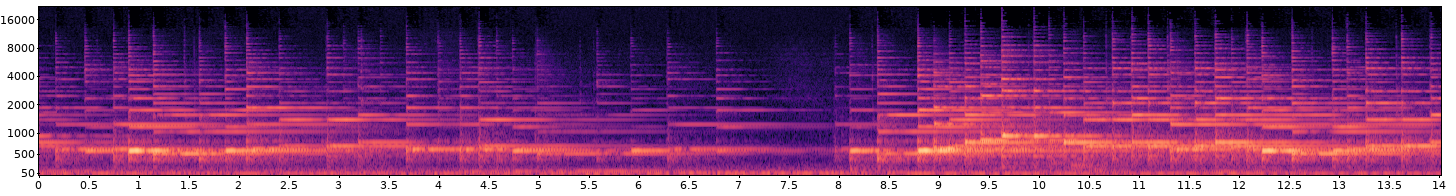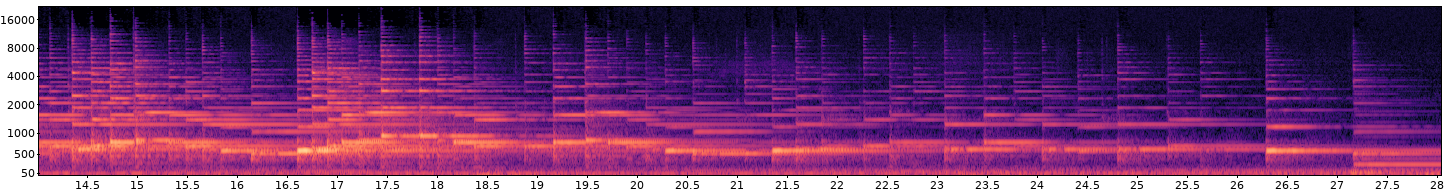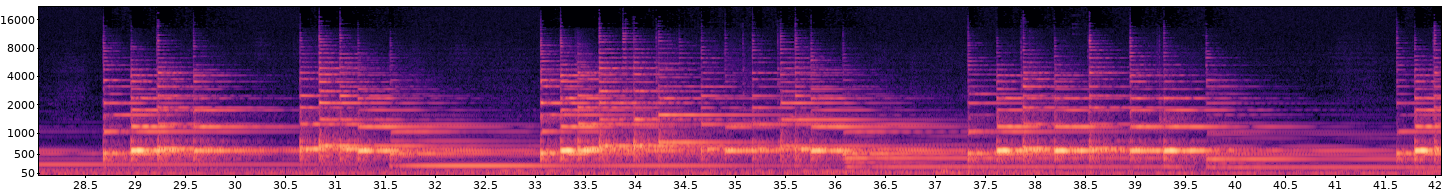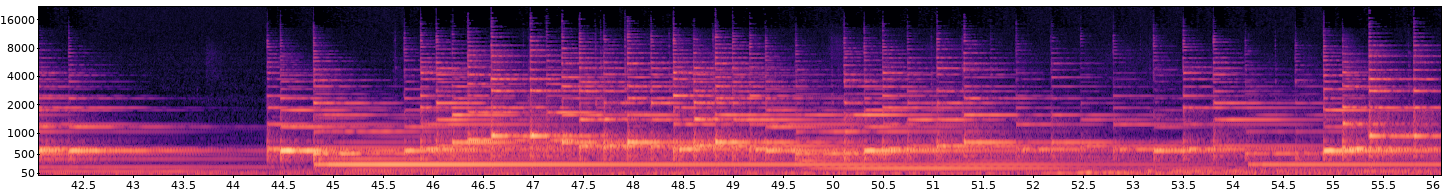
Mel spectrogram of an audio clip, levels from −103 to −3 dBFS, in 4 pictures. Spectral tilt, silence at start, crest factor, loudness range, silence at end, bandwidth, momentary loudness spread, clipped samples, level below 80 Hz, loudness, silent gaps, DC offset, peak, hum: -4.5 dB/octave; 0 s; 20 dB; 12 LU; 0 s; 12 kHz; 19 LU; under 0.1%; -46 dBFS; -26 LUFS; none; under 0.1%; -8 dBFS; none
